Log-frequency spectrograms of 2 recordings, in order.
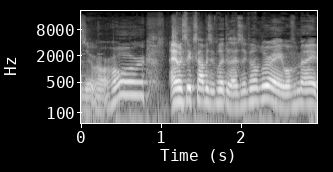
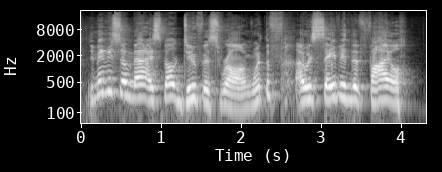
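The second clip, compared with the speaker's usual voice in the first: ordinary delivery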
